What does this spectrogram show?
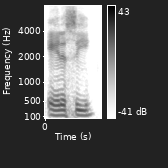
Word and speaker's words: Annecy: James Gunn talks about the DCU at the Anarchy Film Festival. If I said it wrong, Annecy, if you guys want to really correct me like that.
